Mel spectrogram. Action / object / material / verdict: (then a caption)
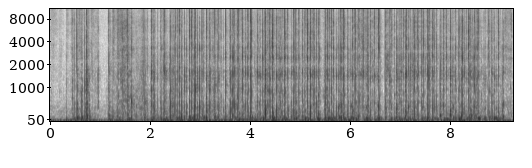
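scrape / paper nail sticker sheet / paper / none. Fingernails scratch and tap across the top edge of a flat pink nail-sticker sheet on a white paper backing, held up in the air. The result is a dense, continuous run of dry, crinkly scratching and quick tapping that spans low thuds to bright, papery hiss for about nine seconds.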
